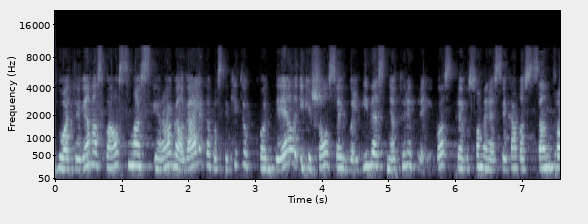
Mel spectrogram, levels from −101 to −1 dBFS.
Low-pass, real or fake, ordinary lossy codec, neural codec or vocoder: 9.9 kHz; fake; MP3, 48 kbps; vocoder, 22.05 kHz, 80 mel bands, WaveNeXt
